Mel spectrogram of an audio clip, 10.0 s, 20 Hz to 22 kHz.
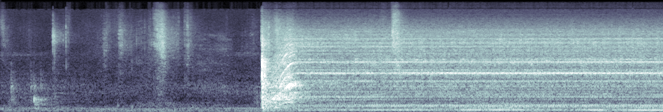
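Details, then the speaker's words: New Precision Matthews PM 1660-TL lathe on its first run and break-in, in the high range at about 900 rpm: the spindle spins up and settles into a smooth, even hum. Normal high-speed running. "sounds good all right let's go to 1200. very nice nice and smooth it's not it's it's a lot quieter than i expected it to be in these high gears right there it really is"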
